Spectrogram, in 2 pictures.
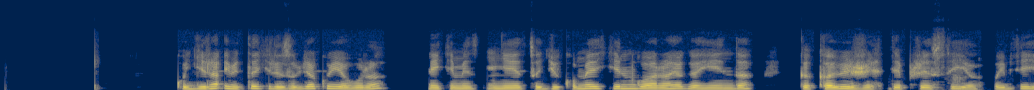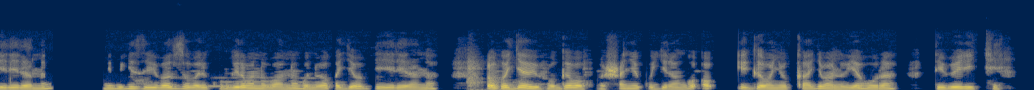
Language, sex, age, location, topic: Kinyarwanda, female, 25-35, Nyagatare, health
